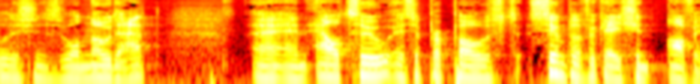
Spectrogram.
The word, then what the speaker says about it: eltoo: Yeah, it's spelled ELTOO. – Right. – It's pronounced as L2.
